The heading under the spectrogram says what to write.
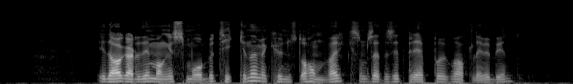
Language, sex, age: Norwegian, male, 26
